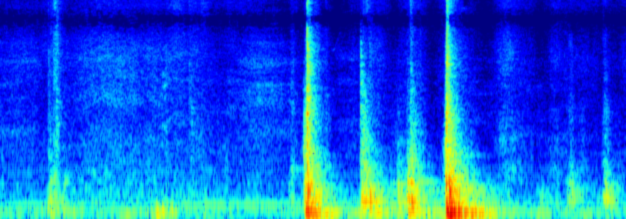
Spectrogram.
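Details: Second-generation Toyota bB rear hatch that knocked, after loosening two screws and shifting the latch bracket. Several solid single dull thuds as it shuts, each dying out cleanly with no loose rattle. Rear hatch closing without rattle.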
